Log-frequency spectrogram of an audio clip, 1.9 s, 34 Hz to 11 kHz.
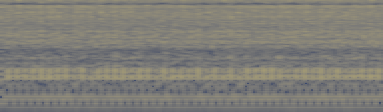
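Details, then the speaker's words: Predator 212 swap, running with no chain while breaking in for 30–40 minutes at varied rpm: quick light metallic tapping in time with the engine as the torque converter hits its housing; fix is a washer behind it. "That sound you hear, that's the torque converter. Ain't no chain on it. I gotta put a washer behind it, nevertheless. It's tapping on the housing."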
